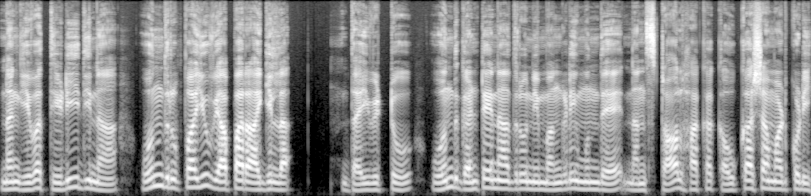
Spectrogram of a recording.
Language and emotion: Kannada, sad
